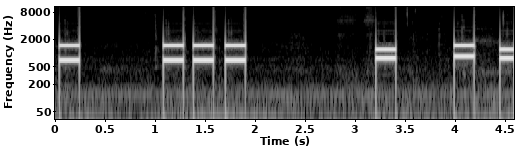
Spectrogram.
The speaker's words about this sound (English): Listen to touch tones all morning.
